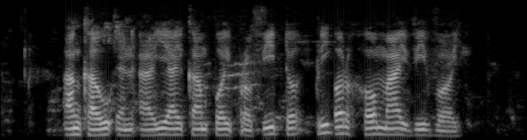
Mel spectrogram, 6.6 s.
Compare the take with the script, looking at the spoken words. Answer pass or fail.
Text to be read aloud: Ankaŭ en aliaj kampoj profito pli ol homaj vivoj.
pass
